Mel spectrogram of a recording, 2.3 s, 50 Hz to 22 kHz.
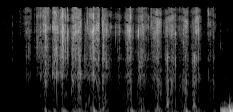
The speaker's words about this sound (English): Okay, so I brought 3 cloves, and I'm going to put them all in the garlic peeler. Okay. Oh, should I hold it up to the microphone so everybody can hear?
